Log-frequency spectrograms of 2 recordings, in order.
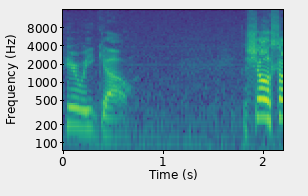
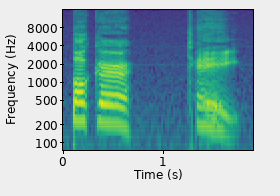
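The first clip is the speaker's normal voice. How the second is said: much louder, ringing out the name Booker T; big announcement; 3 semitones higher, 11 dB louder, much slower than usual. Pretend. GM revealing SmackDown's first pick, loud. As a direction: call the pick like a ring announcer.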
